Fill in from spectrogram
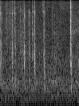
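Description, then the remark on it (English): Quick, irregular clicks of keys being pressed on a computer keyboard by children learning to use a computer at school, fairly quiet, with a short pause before a final couple of taps. No voices. “They are using a keyboard and looking at the screen.”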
